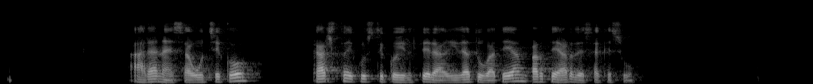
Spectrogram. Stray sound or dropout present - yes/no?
no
